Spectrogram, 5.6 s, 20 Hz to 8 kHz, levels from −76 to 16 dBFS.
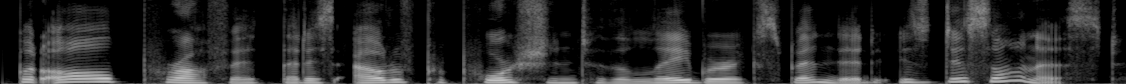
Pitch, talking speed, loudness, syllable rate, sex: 210 Hz, 150 wpm, -18 LUFS, 4.2 syllables/s, female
